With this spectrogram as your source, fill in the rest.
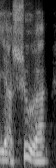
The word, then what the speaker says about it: Yahshua: Dentro del Tanat, transliterado el nombre de Yahshua, que es el mismo que pusieron como Josué, está la forma extendida que se escribe de esta manera, Yahshua. Y la segunda se escribe así. Yahushua.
